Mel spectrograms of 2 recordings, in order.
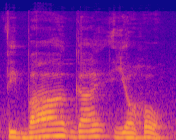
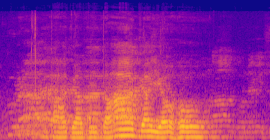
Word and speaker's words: विभागयोः: the pronunciation would be vibhāgayoḥ. Is correct? Vibhāgayoḥ. Okay? Let's try it again. Tattva-vit mahā-bāho. Guṇa-karma-vibhāgayoḥ. Now some are saying yo, and some are saying yoho. So which is correct? Yoho.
